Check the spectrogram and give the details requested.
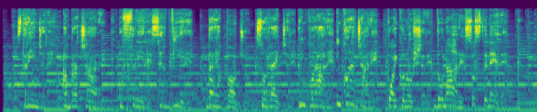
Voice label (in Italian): SPOT; AIRC AZALEA 2025; airc sboccia in oltre 3 900 piazze per la salute delle donne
